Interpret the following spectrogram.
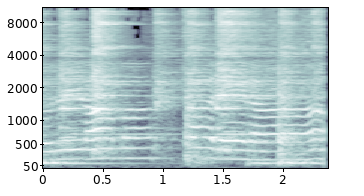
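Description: Devotional kirtan: male voices chanting a melodic mantra over a steady low drone, with mridanga drum strokes and small hand cymbals, pausing briefly between phrases a little past halfway.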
